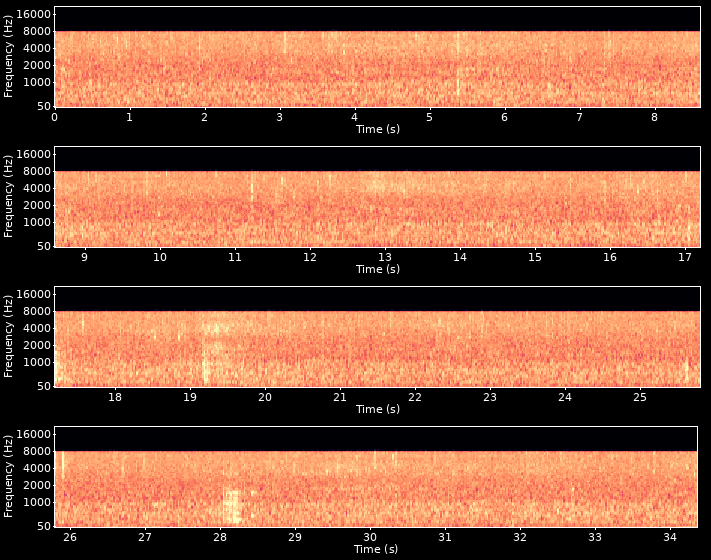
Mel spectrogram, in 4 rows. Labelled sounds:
28.0	28.3	croaking sound likely from a nearby submerged object, 1.3 to 1.6 kHz

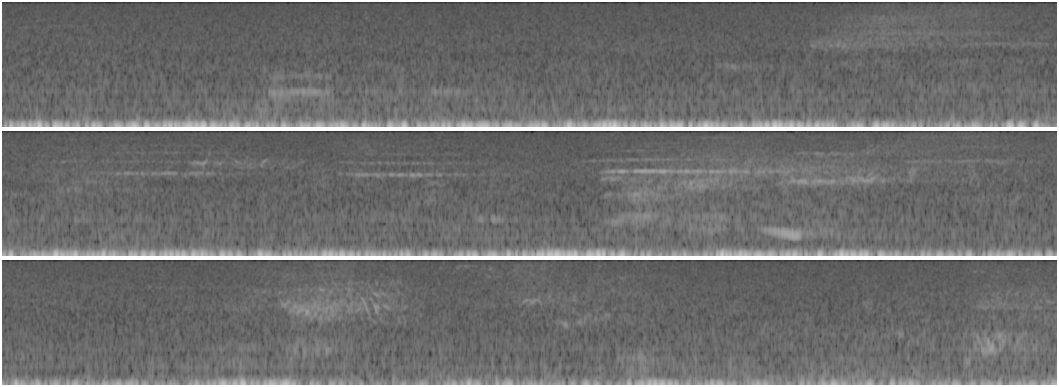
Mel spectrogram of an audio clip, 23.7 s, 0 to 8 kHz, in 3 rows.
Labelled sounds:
8.2	9.6	killer whale, southern resident, 0.93 to 4.7 kHz
10.5	11.2	killer whale, southern resident, 2.0 to 4.5 kHz
17.8	18.9	killer whale, southern resident, 0.81 to 5.5 kHz
23.0	23.7	killer whale, southern resident, 0.56 to 4.1 kHz

